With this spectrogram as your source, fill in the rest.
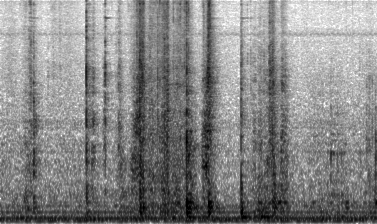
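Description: A knife scrapes along the inside of a metal baking tin.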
